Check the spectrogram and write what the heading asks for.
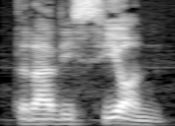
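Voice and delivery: "Tradición" with weight on the final CIÓN; stress on last O. Shown as a demonstration. Teacher showing the written accent, final syllable stressed in "Tradición". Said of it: "showing you that you're stressing it".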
